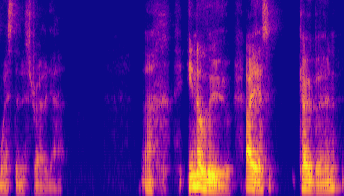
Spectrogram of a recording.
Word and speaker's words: Cockburn: Oh, yes, Coburn. It's not really pronounced Cockburn usually.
